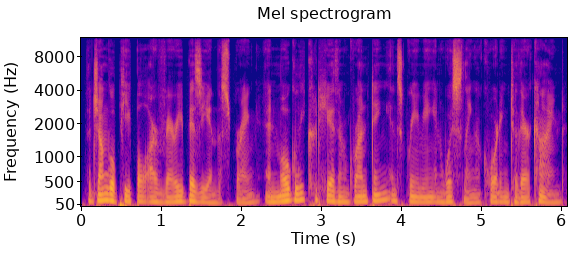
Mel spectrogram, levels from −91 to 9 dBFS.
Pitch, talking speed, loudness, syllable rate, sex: 95 Hz, 225 wpm, -18 LUFS, 5.8 syllables/s, male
